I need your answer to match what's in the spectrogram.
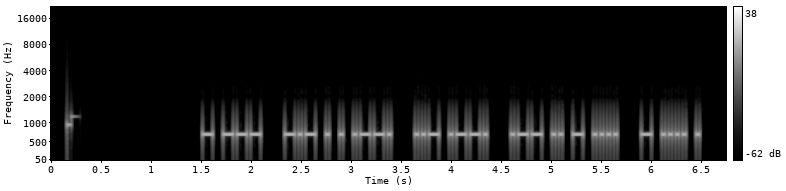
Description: Morse code, heard as a keyed tone, about 34 wpm, 700 Hz. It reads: TO KEEP UP WITH THE
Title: Sets of 5 Words Encore 35wpm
